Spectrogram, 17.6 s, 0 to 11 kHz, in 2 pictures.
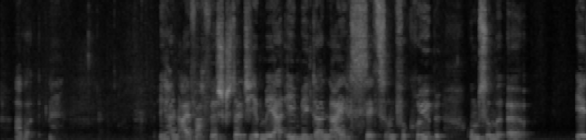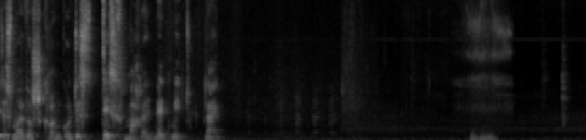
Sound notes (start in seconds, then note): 15.6 Helga snores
